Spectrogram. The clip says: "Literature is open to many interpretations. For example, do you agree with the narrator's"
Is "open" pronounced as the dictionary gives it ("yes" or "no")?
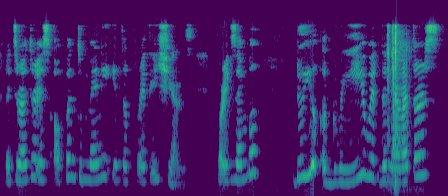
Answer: yes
